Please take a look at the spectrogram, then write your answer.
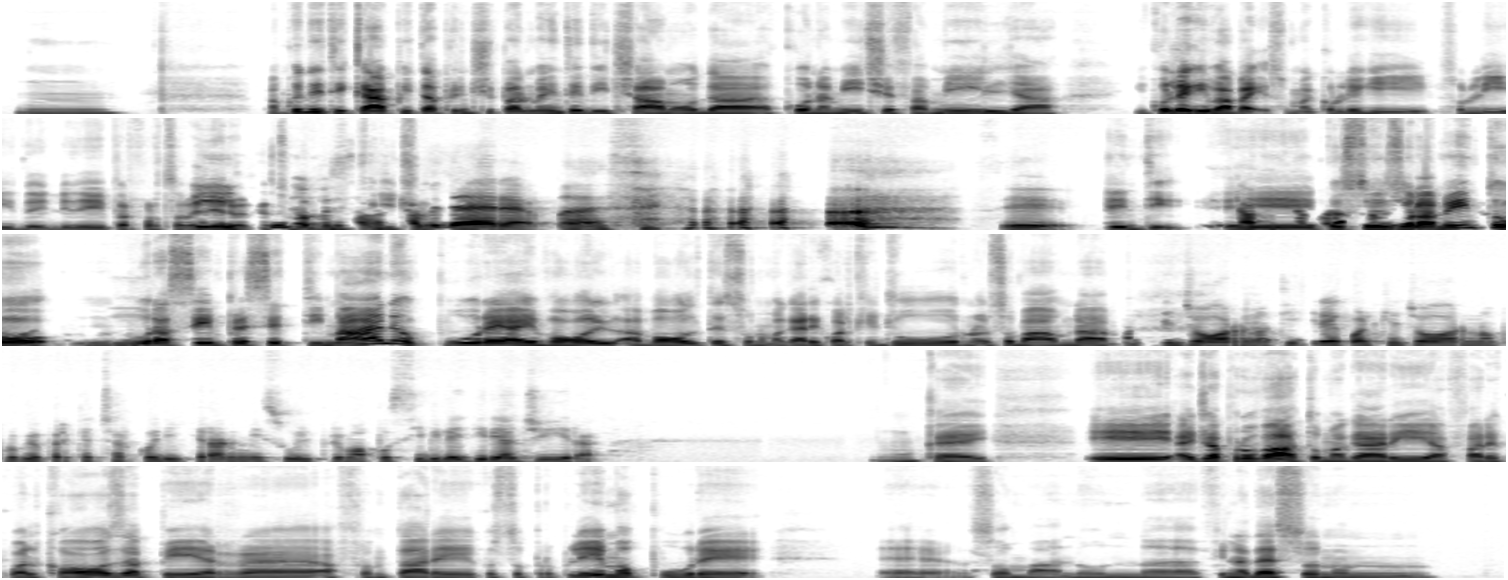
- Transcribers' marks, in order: static; distorted speech; unintelligible speech; chuckle; other background noise; drawn out: "e"; unintelligible speech; "insomma" said as "nsomma"
- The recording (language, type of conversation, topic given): Italian, advice, Come ti capita di isolarti dagli altri quando sei sotto stress?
